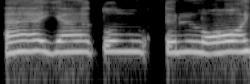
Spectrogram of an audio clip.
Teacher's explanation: اور اس کے بعد میں نے بتایا تھا نا کہ اللہ کا نام آنے سے پہلے اگر زبر یا پیش ہو تو وہ اللہ کے نام میں لام جلالہ یعنی لام موٹا پڑھا جائے گا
